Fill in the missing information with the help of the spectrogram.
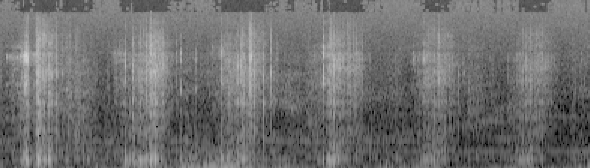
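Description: Someone bites into a crunchy snack and chews it, producing about seven loud, crisp crunches in a steady rhythm, with no talking.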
